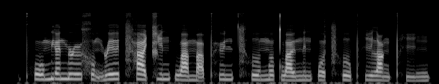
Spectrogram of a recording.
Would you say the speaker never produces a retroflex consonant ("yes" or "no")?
no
